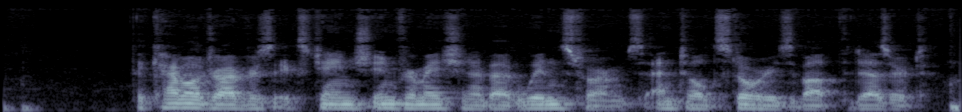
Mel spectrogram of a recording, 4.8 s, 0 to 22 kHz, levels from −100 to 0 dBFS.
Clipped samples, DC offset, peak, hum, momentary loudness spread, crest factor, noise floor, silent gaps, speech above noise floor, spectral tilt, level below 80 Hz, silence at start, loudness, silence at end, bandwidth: under 0.1%; under 0.1%; -16 dBFS; none; 10 LU; 22 dB; -76 dBFS; none; 38 dB; -6 dB/octave; -66 dBFS; 0.05 s; -38 LUFS; 0 s; 16.5 kHz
